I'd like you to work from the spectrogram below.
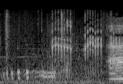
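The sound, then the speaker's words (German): Pigeon cooing in a quick run of short, soft calls, then a few brighter, higher notes ending in a longer sustained call. “Krokodil, das ist eine Taube. Die ist nicht besonders hübsch.”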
